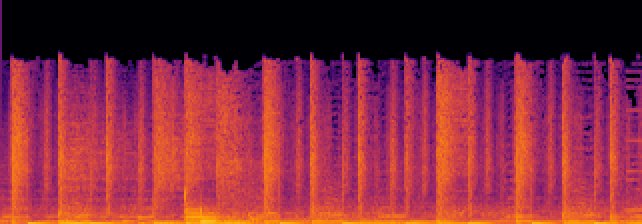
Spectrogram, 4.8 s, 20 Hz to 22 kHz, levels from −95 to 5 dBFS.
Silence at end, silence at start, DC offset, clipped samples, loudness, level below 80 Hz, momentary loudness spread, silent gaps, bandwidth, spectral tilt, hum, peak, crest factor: 0 s; 0 s; under 0.1%; under 0.1%; -15 LUFS; -14 dBFS; 4 LU; none; 17 kHz; -4 dB/octave; none; 0 dBFS; 12 dB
